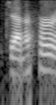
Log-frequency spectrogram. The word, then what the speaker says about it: Jennifer: My first name is Jennifer. It's spelled J-E-N-N-I-F-E-R, short, S-H-O-R-T.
